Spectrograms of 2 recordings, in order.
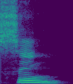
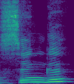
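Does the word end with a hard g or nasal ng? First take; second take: nasal ng; hard g. First: The word ends with a nasal ng sound. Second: The word ends with a hard g sound. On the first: The speaker calls it right. "but this is sing" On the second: The speaker calls it wrong. "this is not a sing"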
